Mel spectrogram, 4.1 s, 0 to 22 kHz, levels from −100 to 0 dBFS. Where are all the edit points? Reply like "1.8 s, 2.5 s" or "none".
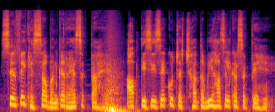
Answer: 1.9 s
